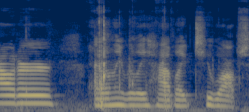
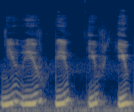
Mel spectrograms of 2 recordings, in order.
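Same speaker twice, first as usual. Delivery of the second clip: stuttering, stammering with repeated words; 3 semitones higher, 4 dB quieter than usual. Choosing a makeup palette to show viewers: stuttering. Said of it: "Clearly, I'm stuttering".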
